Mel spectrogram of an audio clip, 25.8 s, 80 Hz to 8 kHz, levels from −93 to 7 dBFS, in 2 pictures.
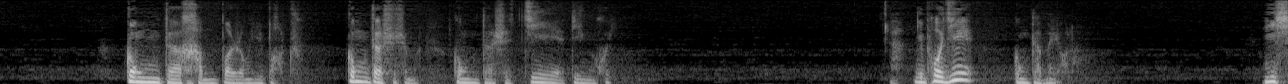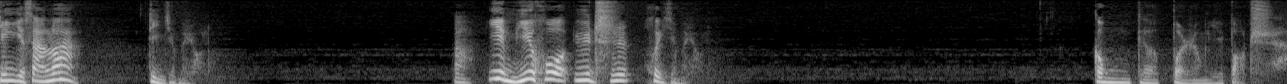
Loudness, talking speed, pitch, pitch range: -20 LUFS, 135 characters per minute, 140 Hz, 125-200 Hz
